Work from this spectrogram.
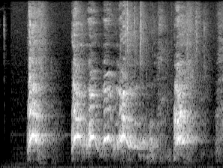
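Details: Dog barking at home, read as an alert that someone is at the door while it is unsure whether the visitor is familiar; six sharp, mid-pitched barks, four run together in a quick burst, then a final bark after a pause.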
